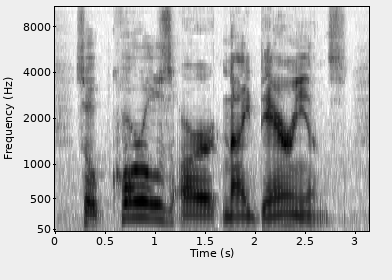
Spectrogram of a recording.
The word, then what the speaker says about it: cnidarian: All right, so corals are cnidarians. And cnidarian is spelled just like it sounds, only it has a C at the beginning of it.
